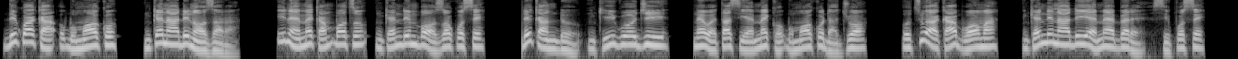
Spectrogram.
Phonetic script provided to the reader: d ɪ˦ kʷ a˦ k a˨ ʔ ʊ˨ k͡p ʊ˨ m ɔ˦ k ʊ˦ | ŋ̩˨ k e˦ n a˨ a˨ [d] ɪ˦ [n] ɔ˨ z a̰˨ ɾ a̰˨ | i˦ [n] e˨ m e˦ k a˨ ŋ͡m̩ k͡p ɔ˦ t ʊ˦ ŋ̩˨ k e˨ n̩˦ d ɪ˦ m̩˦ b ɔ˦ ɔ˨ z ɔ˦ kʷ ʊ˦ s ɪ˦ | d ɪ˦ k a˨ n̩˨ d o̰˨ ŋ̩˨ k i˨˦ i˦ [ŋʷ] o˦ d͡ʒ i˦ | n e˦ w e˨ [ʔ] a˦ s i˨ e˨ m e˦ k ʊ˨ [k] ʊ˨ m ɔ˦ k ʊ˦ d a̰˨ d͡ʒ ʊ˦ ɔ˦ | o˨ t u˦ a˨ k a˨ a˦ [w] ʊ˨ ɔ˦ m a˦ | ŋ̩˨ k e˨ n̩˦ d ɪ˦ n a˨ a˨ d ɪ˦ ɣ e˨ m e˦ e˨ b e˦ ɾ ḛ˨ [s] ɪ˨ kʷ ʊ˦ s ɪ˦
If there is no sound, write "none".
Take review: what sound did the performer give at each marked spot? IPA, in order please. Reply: d, n, n, ɡʷ, t, k͡p, b, s

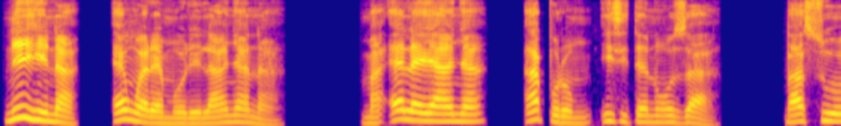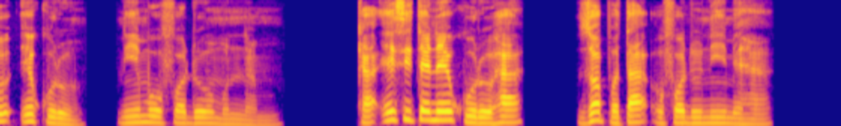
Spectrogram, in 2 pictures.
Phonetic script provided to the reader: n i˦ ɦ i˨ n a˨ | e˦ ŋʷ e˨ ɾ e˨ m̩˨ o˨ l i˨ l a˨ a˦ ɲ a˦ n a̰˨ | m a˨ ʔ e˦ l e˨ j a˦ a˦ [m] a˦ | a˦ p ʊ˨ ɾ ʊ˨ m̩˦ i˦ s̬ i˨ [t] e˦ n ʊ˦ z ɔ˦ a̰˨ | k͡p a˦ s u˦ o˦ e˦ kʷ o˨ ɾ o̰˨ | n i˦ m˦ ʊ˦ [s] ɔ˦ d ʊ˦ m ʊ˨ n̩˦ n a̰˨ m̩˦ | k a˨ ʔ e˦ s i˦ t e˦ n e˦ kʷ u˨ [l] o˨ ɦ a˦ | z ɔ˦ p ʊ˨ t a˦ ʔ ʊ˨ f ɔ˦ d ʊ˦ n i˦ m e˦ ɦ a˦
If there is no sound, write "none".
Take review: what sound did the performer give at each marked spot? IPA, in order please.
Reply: ɲ, t, f, ɾ

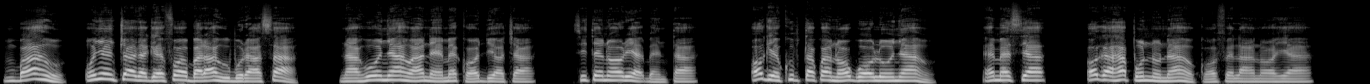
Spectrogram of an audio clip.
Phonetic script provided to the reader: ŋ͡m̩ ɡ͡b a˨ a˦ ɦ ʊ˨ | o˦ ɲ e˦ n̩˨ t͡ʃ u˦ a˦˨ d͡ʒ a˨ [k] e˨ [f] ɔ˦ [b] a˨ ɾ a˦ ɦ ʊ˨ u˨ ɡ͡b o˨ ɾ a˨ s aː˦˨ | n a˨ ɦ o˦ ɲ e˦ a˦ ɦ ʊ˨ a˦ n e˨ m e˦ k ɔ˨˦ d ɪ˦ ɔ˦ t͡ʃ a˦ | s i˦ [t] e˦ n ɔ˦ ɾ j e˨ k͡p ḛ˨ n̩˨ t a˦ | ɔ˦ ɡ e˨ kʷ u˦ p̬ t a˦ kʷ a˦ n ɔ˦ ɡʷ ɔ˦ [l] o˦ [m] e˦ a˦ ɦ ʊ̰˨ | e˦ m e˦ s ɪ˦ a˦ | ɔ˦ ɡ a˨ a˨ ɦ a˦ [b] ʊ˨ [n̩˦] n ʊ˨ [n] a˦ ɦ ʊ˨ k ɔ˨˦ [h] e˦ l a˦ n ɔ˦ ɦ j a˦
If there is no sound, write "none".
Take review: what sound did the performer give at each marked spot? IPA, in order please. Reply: ɡ, f, b, t, l, ɲ, p, n̩˦, n, f

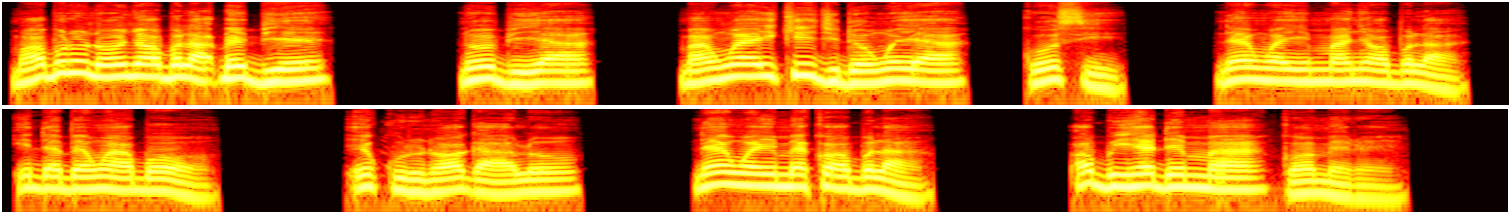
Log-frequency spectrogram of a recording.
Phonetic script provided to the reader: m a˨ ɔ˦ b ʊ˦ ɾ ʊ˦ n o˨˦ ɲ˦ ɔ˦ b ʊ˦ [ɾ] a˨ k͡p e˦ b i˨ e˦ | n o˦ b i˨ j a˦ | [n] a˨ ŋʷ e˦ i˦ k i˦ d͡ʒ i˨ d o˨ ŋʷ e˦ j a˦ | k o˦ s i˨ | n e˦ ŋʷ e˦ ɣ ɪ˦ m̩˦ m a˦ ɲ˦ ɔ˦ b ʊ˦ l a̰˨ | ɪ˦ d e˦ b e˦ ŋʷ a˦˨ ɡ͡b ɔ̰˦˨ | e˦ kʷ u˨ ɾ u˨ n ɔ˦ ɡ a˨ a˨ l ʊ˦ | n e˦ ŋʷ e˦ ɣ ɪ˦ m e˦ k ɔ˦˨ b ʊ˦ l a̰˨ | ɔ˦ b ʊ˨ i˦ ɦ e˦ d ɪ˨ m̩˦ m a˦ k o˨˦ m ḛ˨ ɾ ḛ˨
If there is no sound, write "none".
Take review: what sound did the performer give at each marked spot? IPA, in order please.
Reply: l, m

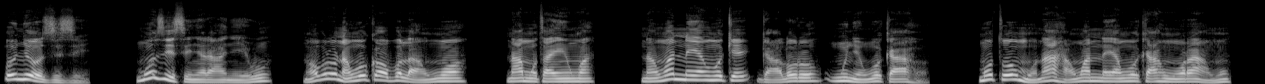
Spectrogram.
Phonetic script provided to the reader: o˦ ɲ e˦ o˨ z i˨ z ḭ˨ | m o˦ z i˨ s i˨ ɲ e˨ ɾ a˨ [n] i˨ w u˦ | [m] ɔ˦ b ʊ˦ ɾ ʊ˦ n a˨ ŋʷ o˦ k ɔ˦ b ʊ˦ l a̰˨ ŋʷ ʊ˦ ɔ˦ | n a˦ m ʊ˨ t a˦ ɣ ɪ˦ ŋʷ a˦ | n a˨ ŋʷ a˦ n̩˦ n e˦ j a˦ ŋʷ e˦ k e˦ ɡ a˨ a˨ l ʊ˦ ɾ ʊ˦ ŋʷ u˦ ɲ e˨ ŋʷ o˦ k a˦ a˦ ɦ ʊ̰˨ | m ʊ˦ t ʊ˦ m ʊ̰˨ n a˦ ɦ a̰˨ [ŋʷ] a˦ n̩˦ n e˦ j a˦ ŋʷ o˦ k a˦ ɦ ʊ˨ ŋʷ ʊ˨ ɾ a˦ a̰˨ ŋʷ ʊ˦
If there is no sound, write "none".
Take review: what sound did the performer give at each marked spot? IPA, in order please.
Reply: ɲ, n, ŋʷ

